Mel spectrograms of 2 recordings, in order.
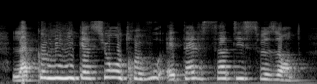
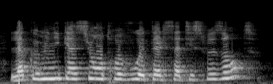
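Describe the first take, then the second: No difference in how they are said.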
